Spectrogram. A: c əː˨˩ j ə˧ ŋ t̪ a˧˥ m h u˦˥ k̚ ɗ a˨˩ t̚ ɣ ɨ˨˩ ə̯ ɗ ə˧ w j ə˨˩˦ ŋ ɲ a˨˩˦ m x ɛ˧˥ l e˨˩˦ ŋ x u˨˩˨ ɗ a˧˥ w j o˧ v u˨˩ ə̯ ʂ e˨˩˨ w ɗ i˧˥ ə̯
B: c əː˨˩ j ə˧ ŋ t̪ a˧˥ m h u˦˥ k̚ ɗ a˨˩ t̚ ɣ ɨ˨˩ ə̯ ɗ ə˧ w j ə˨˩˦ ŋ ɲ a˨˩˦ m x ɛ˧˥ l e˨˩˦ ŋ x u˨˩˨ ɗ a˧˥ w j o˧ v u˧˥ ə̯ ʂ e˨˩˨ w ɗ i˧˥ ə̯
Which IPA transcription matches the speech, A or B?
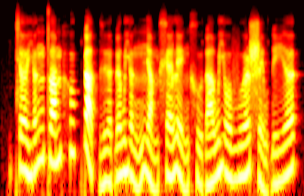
B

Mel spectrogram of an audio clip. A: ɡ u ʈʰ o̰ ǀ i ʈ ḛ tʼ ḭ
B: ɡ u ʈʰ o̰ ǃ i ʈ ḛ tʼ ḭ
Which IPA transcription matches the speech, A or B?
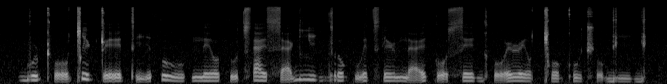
A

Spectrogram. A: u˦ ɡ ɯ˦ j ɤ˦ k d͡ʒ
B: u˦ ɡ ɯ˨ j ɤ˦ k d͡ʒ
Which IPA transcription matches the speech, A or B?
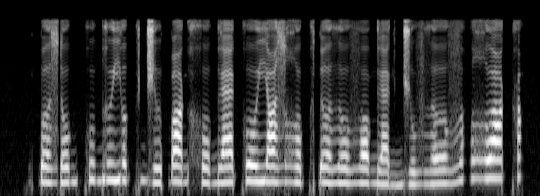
A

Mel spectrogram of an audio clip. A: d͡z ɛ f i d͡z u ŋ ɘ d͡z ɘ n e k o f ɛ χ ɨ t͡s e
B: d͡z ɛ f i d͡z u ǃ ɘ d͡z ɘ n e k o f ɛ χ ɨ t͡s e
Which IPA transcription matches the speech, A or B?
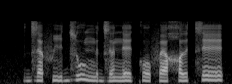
A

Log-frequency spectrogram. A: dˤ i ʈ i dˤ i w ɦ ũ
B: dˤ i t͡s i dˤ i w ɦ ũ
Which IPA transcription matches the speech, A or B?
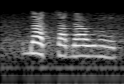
B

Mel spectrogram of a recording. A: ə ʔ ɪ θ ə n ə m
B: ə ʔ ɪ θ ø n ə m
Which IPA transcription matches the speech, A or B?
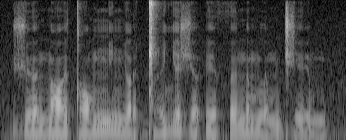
A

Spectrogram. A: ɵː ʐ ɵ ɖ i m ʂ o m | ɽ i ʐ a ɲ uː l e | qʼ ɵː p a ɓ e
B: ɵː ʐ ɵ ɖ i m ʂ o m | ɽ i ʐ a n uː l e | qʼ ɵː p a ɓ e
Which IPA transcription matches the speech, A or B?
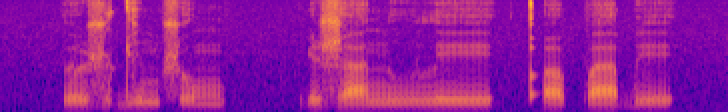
B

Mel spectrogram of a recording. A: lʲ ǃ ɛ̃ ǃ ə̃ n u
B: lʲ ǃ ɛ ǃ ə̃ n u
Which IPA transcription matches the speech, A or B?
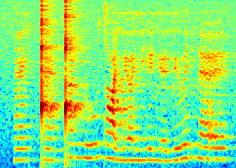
A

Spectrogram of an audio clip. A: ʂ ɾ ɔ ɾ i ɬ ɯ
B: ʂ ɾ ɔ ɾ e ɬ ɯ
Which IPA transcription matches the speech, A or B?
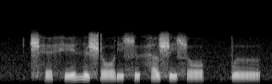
A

